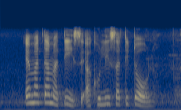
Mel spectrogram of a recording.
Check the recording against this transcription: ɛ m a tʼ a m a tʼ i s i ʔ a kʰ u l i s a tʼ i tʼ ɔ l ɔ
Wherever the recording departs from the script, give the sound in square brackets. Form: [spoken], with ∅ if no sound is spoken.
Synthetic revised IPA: ɛ m a tʼ a m a tʼ i s i ʔ a kʰ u l i s a tʼ i tʼ [ɔː] l ɔ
